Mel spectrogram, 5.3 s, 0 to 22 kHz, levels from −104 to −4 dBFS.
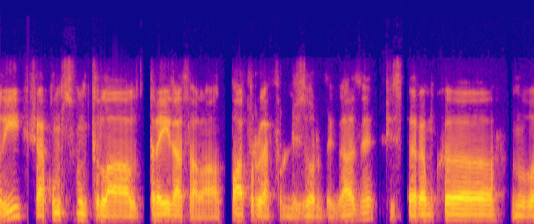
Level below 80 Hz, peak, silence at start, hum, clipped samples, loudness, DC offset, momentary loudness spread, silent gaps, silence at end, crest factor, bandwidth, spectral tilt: -50 dBFS; 0 dBFS; 0 s; none; under 0.1%; -16 LUFS; under 0.1%; 9 LU; 1.44-1.49 s, 2.25-2.31 s; 0 s; 14 dB; 7.4 kHz; -7 dB/octave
